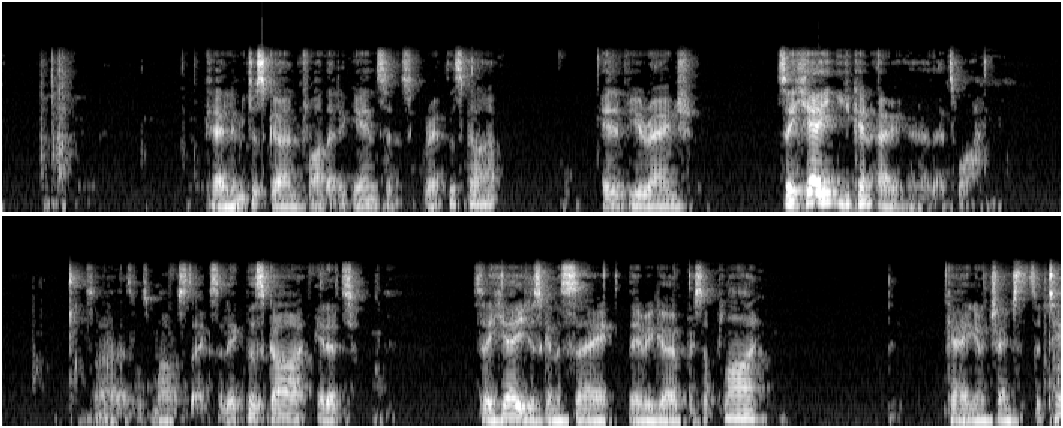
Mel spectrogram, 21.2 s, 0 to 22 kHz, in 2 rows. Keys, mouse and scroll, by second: 1.0-1.6 scroll down 1, 1.6 Escape, 3.8-4.6 scroll down 1, 4.6-10.6 drag, 10.9 Escape, 11.3 scroll down 1, 11.6 Escape, 12.2-17.3 drag, 21.0 KP_1.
